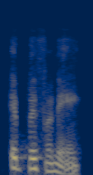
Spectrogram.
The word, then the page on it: epiphany: Indian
